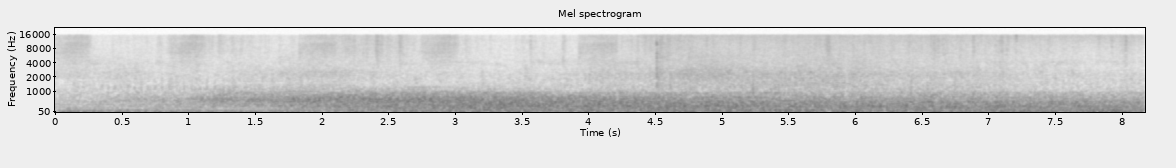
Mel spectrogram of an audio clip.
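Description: Huge hovering machines give off a deep, steady rumbling hum.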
